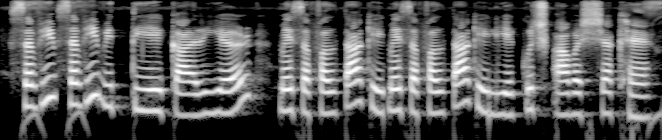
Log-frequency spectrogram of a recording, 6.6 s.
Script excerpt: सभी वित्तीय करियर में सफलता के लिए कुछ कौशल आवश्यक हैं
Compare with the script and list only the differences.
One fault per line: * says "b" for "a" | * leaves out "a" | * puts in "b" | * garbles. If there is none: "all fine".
* puts in "सभी"
* puts in "में सफलता के"
* leaves out "कौशल"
